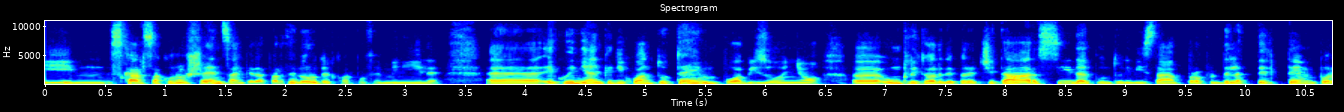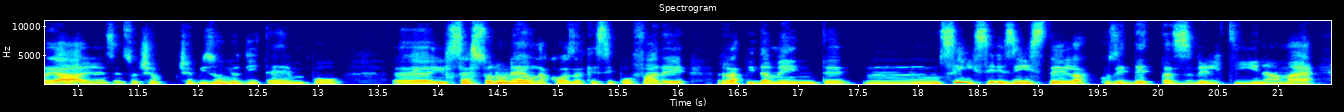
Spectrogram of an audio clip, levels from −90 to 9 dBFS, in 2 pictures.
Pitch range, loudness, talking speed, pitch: 150-180 Hz, -26 LUFS, 170 wpm, 160 Hz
